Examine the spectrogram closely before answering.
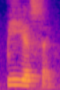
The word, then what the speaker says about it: psi: So this is the symbol for this, and it is written as psi, where p is silent.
